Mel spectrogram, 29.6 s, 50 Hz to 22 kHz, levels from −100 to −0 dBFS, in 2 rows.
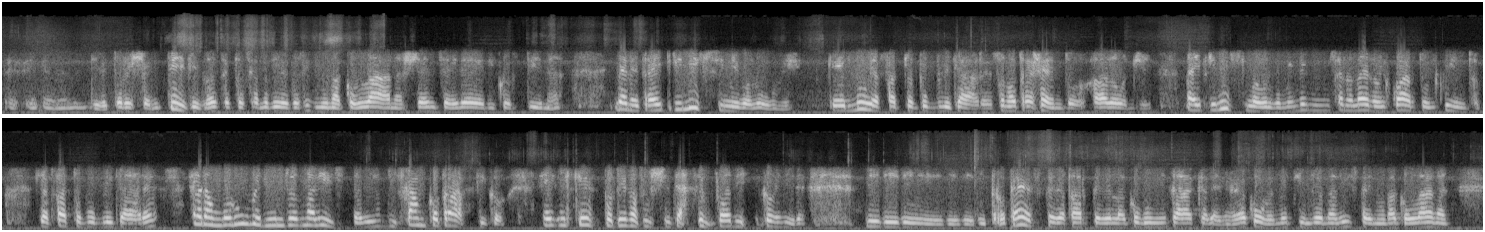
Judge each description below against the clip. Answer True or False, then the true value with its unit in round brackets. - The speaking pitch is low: False (175 Hz)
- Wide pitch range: True (6.7 semitones)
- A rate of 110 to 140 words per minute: False (160 wpm)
